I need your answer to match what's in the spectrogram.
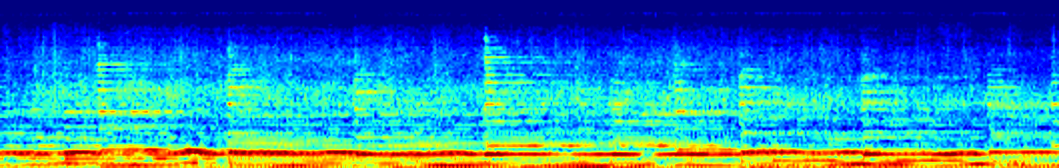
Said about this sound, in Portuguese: Aplauda o nome dele.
